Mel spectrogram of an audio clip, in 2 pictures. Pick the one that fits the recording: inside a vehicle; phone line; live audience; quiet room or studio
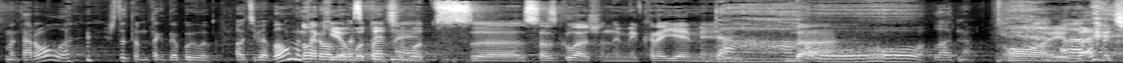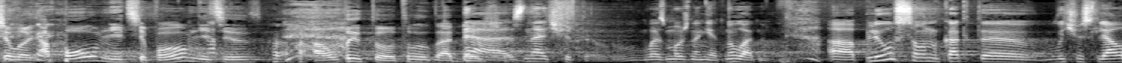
live audience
